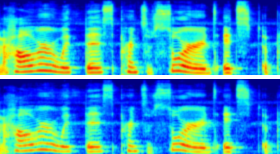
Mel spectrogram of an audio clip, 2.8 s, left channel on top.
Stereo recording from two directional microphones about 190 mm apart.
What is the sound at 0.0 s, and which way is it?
Speech, 30° left (ahead or behind).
